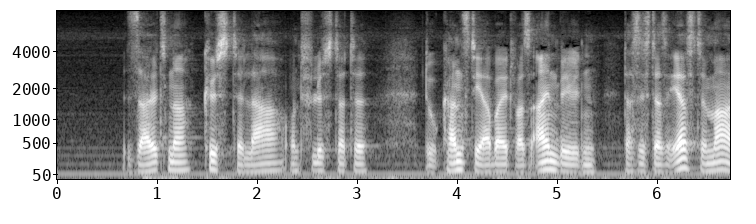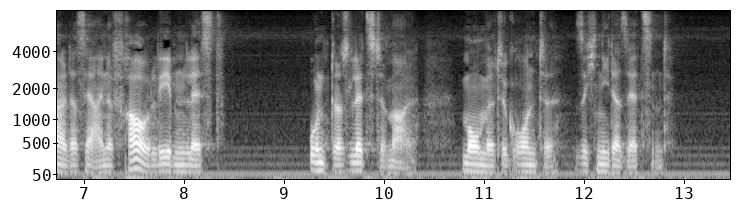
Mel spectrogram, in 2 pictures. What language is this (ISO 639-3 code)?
deu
